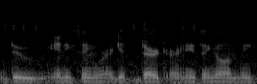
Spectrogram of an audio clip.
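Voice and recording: A man with an American accent and an extremely low pitch speaks fast in a monotone, flat intonation.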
